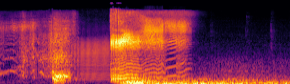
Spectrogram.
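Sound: fart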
